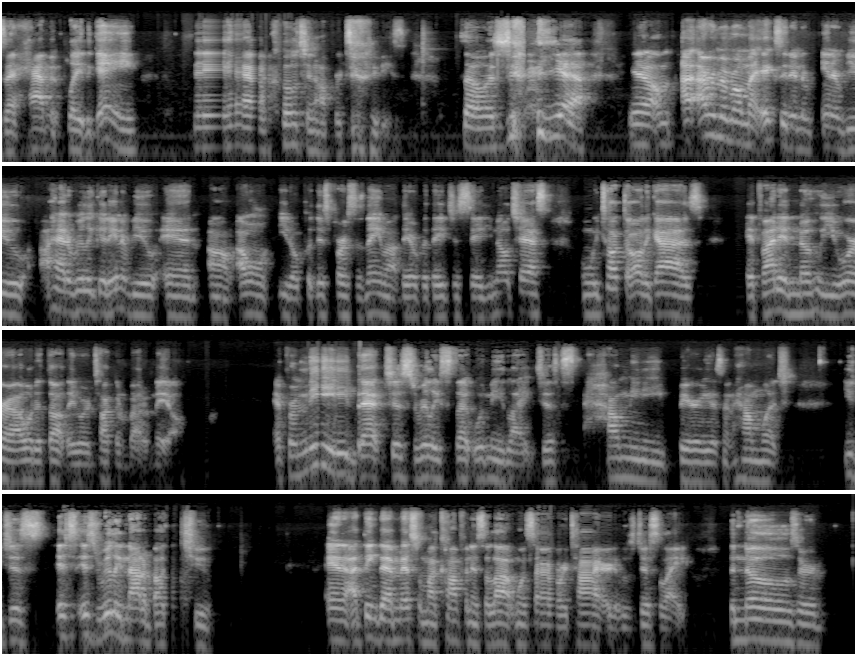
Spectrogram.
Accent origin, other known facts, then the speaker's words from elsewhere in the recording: the South, United States; growing up in the South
